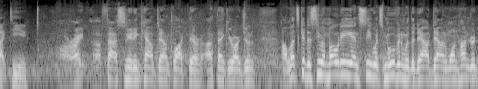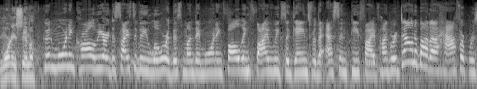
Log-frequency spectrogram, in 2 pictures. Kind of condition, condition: setting, busy venue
